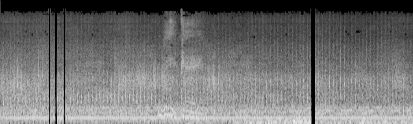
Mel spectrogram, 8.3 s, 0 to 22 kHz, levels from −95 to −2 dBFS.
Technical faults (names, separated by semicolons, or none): digital broadcast dropout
